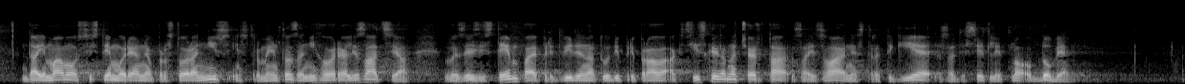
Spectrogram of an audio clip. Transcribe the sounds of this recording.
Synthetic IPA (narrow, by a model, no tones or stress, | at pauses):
d̪aimaːmɔwsist̪eːmuɾɛːjanɛɡapɾɔst̪oːɾanizḭnst̪ɾumɛnt̪ɔwzaɲiːxɔʋaɾɛalizaːt̪sija̰ | ʋəzʋeːzist̪empajɛpɾɛd̪ʋiːd̪ɛnat̪uːd̪ipɾipɾʔaːʋa̰ʔa̰kt̪siskɛɡanat͡ʃəɾt̪aza̰izʋaːjanjɛst̪ɾat̪ɛɡiːjɛzad̪ɛseːt̪leːt̪nɔ̰ʔɔ̰b̚d̪oːbjɛ̰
